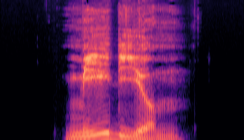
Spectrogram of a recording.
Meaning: 1. media, medium (format for communicating or presenting information) 2. medium (the nature of the surrounding environment, e.g. solid, liquid, gas, vacuum or a specific substance)
- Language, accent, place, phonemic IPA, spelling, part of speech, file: German, Germany, Berlin, /ˈmeːdi̯ʊm/, Medium, noun, De-Medium.ogg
